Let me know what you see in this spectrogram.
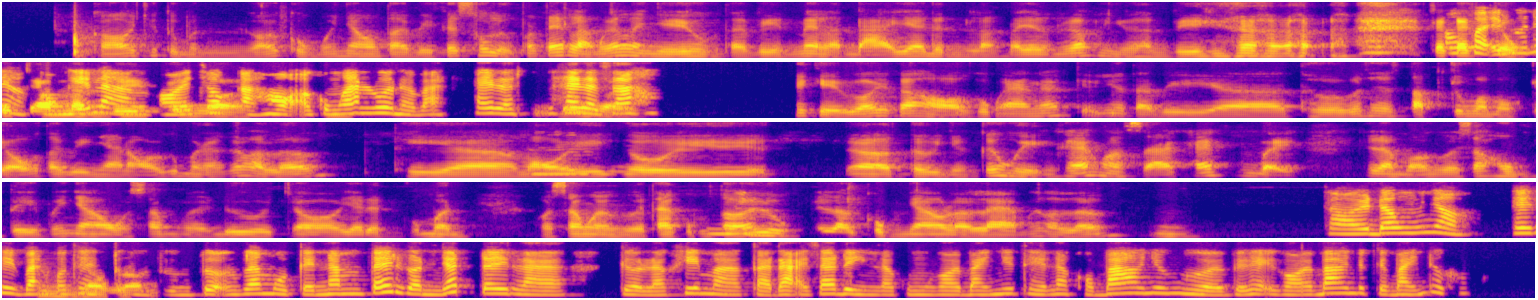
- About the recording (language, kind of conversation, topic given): Vietnamese, podcast, Bạn nghĩ ẩm thực giúp gìn giữ văn hoá như thế nào?
- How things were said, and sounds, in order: other background noise; laugh; laughing while speaking: "sao?"; static; tapping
